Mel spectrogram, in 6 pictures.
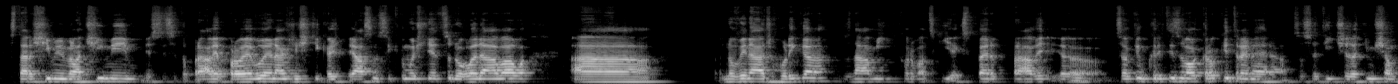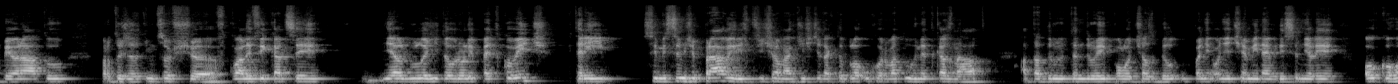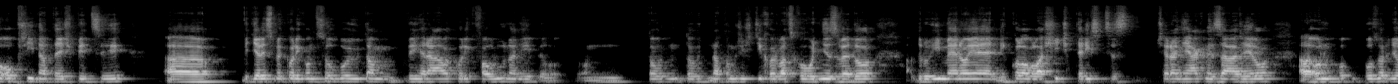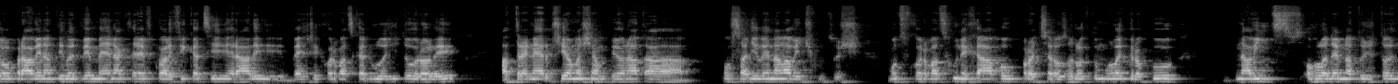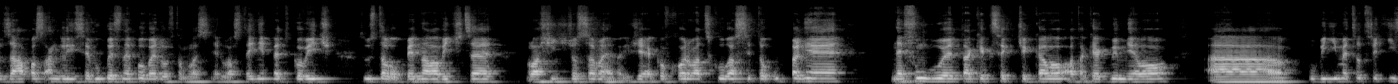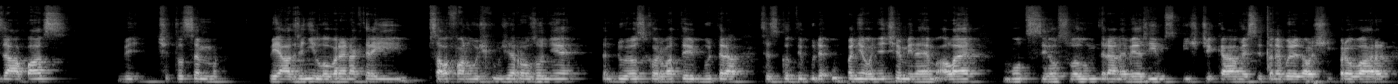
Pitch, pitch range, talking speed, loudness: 130 Hz, 125-135 Hz, 165 wpm, -20 LUFS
